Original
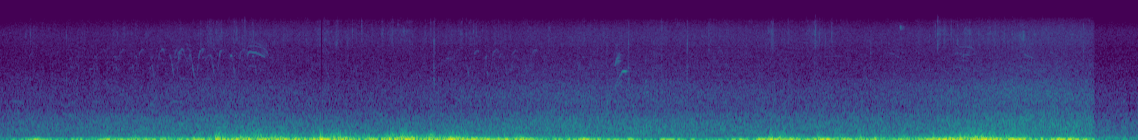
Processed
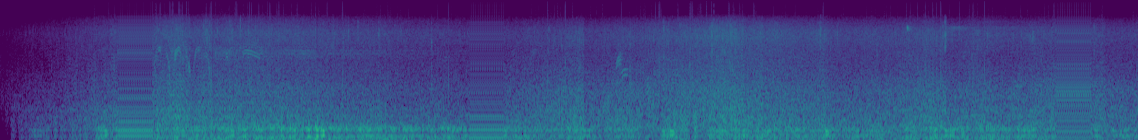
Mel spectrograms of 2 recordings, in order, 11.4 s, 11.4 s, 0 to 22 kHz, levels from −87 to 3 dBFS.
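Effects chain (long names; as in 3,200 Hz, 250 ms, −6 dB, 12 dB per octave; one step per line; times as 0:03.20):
gap after every zero crossing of 0.26 ms
source passing by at 0:02.74, 7 m/s, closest 3.6 metres
camcorder AGC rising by 11 dB per second
gate on every frequency bin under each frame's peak −25 dB weak
parametric band 250 Hz −9 dB 2.4 octaves
notch filter 560 Hz, Q 17
ring modulation 210 Hz
on a send: feedback delay with all-pass diffusion 513 ms, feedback 63%, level −5 dB
on the sum: buffer that repeats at 0:01.18/0:04.69/0:10.56, samples 1,024, times 14
level +10.5 dB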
